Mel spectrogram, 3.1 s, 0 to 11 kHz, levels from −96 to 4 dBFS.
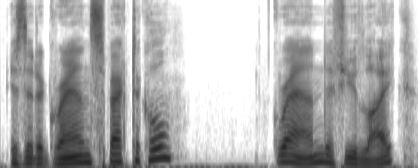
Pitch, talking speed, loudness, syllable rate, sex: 125 Hz, 170 wpm, -17 LUFS, 5.0 syllables/s, male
